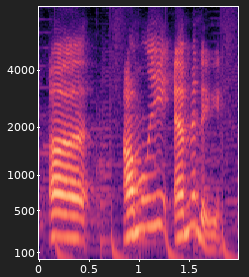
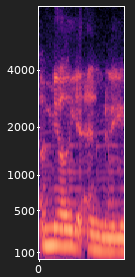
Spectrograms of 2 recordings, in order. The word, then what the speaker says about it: Amelia Enmity: Comic-Con, Baltimore Comic-Con, FlameCon, Small Press Expo, and then creator of characters Amelie Emity, and self-published my own sketchbooks and webcomics. I think it's pronounced Amelia Enmity, but yes.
